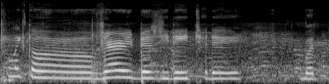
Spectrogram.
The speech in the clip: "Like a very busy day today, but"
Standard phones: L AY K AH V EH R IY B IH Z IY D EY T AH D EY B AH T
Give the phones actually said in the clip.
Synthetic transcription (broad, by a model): L AY K AH V EH R IY B IH Z IY D EY T AH D EY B AH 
